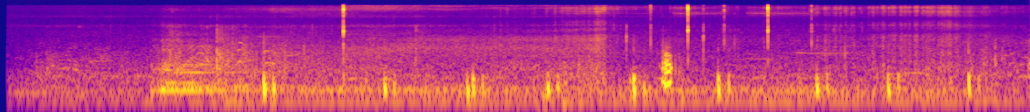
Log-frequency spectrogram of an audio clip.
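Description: A handheld lighter clicking several times as it is struck to light a smoke flare's fuse, amid soft irregular knocks and rustling of handling on dirt.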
